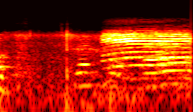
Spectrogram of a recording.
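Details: Flock of Merino sheep for sale from Hungary to a customer from Turkey; after a soft, distant bleat, a loud, bright, quavering bleat breaks in at mid-clip and carries to the end.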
